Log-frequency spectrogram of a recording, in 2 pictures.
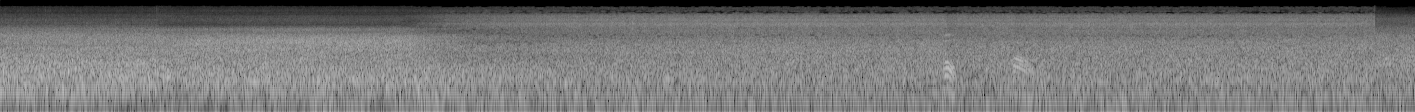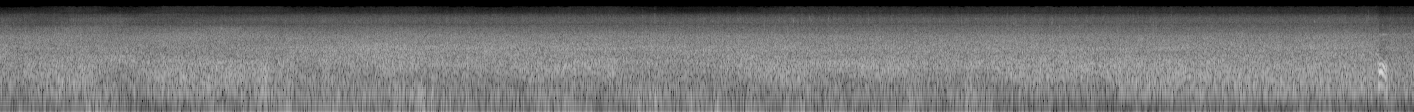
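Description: A river rushes and splashes over rocks close by.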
